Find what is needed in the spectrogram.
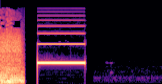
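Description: Loud rock music cuts off suddenly, and a moment later a single steady electronic beep sounds for under a second, then stops cleanly.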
